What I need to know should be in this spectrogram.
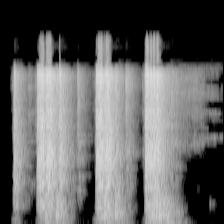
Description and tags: Here is a sound created by my uncles battery powered drill while he was remodeling our kitchen. Also don't forget to checkout all of the sounds in the pack.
